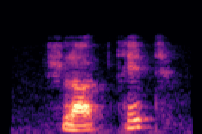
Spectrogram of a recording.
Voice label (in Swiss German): "schlaagtrett", alsace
